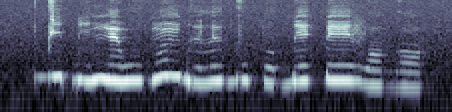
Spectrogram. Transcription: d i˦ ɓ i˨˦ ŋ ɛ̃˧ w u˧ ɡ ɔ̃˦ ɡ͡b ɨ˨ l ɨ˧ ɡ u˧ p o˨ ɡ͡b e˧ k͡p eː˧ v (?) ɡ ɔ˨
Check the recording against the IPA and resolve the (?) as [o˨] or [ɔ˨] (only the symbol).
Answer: ɔ˨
